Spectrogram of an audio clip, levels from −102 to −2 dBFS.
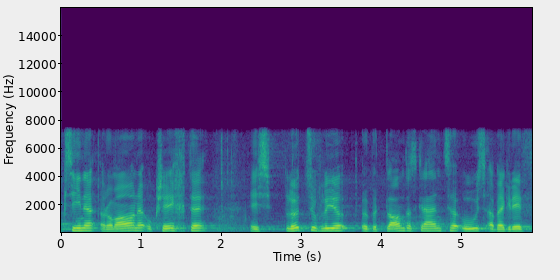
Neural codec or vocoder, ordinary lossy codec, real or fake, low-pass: none; none; real; 7.2 kHz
